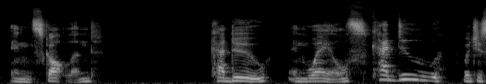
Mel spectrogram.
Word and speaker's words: Cadw: Cadw. Which is spelt CADW.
